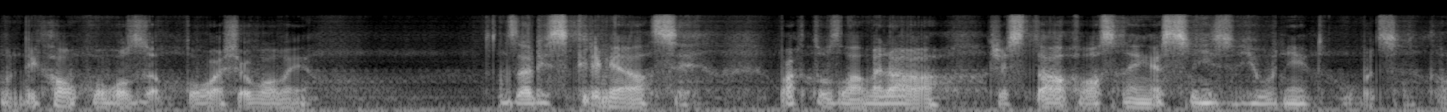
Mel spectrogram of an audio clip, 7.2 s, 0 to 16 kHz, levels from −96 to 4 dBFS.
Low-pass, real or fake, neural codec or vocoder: 9.9 kHz; fake; autoencoder, 22.05 kHz, a latent of 192 numbers a frame, VITS, trained on many speakers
